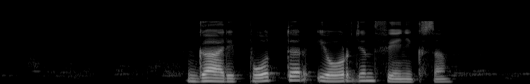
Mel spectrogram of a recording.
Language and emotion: Russian, neutral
